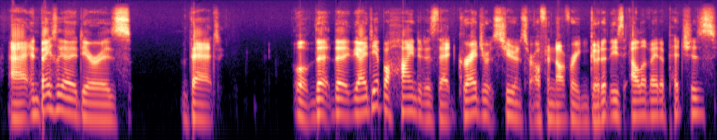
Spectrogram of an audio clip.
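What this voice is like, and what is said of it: New Zealand accent. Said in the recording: “I'm from New Zealand, just because the accent can be misleading.”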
